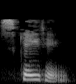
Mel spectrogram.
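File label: "skating", English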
